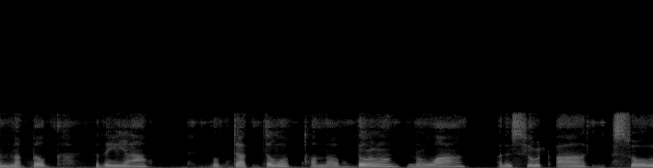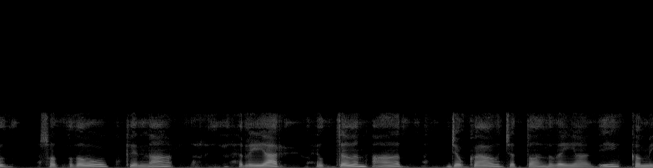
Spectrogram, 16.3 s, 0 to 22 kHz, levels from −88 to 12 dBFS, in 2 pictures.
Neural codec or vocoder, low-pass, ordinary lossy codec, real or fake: codec, 16 kHz, 0.5 kbps, FunCodec, trained on LibriTTS, 25 frames a second; 7.2 kHz; none; fake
